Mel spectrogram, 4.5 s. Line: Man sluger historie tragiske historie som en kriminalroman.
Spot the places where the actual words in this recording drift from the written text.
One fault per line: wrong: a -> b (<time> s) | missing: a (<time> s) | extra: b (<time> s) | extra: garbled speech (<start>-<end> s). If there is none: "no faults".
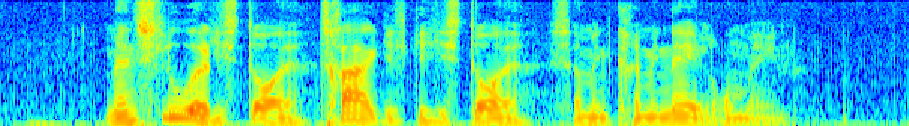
no faults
